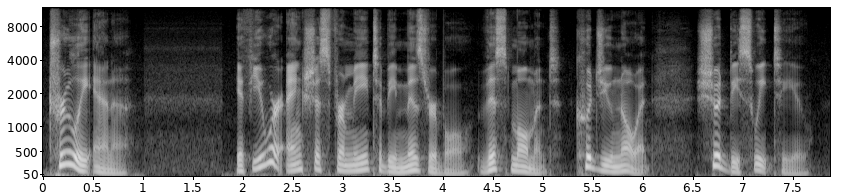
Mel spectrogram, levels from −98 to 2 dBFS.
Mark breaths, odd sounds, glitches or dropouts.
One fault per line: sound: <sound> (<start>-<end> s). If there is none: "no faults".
no faults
